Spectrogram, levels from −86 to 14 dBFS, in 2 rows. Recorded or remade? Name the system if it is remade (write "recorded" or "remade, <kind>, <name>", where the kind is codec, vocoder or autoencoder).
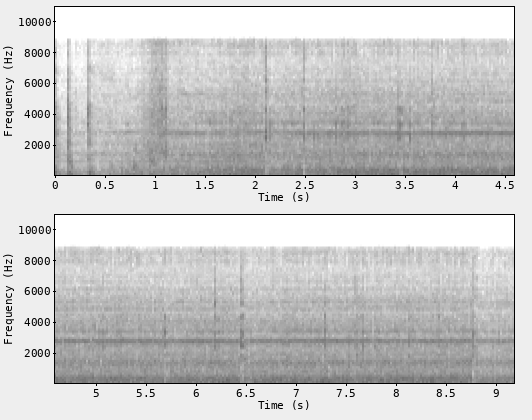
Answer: remade, vocoder, Vocos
